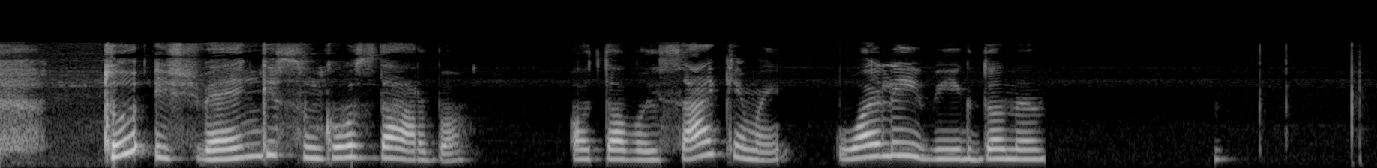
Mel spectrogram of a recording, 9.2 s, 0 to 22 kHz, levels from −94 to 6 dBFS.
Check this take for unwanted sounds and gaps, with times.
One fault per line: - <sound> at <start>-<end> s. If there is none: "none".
none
